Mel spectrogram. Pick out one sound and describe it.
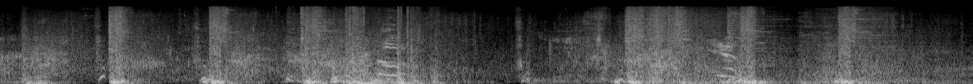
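Heavy blows and sword strikes thud and clash in a fight.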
